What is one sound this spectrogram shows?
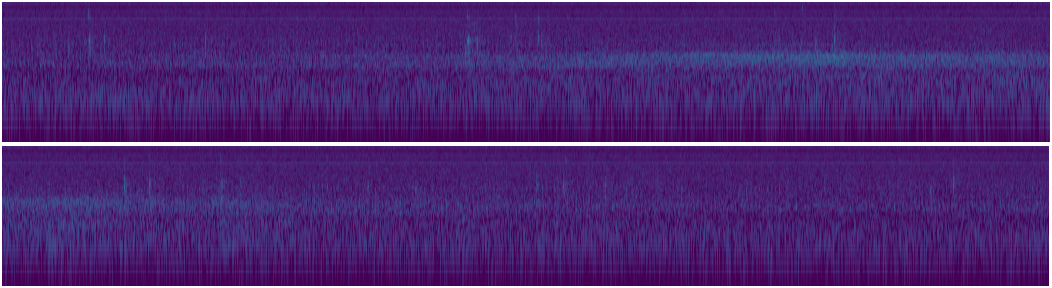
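Fingers tap keys on a keyboard now and then.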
